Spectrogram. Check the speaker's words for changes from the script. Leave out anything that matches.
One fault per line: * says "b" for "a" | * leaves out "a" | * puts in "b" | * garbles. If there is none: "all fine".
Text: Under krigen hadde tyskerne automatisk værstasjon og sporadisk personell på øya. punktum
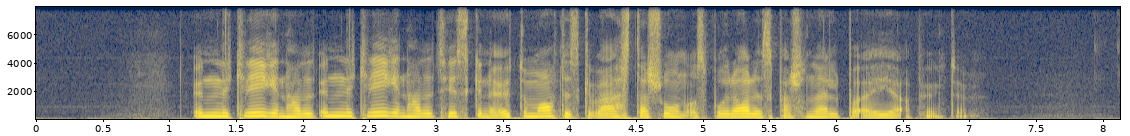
* puts in "under krigen hadde"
